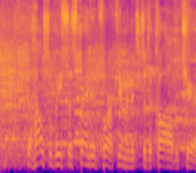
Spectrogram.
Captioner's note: chanting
